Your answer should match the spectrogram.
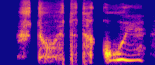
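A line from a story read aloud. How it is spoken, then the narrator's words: Whispering. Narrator (Russian): шептала мисс Орвелл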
